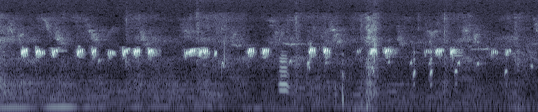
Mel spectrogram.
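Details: Female quail voice: a lively string of sharp, high chirps in doubled and tripled groups, repeated steadily, with a low hum and a brief rattle midway.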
